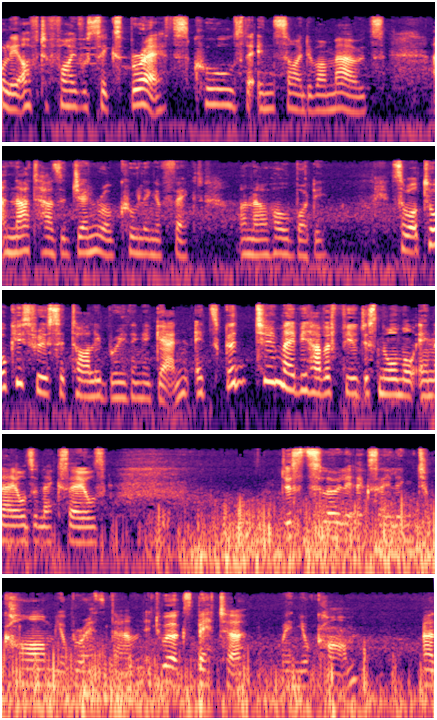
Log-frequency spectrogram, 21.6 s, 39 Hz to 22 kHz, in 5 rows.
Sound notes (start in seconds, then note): 14.1 slow nasal inhalation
